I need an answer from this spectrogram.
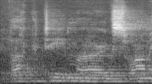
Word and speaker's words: Bhakthi Marga Swami: let me see if I say it right bhakti marg Swami you said it Jenny it was great okay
